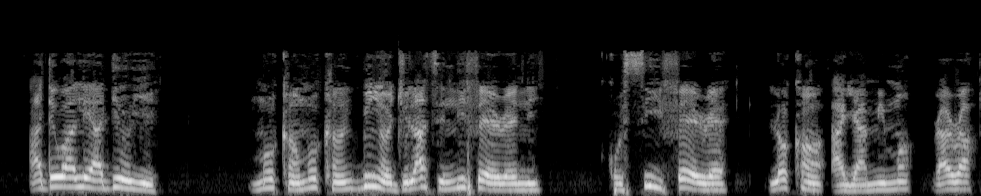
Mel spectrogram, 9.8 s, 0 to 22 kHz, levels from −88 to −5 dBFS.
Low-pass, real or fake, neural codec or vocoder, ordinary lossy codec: 7.2 kHz; real; none; AAC, 32 kbps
